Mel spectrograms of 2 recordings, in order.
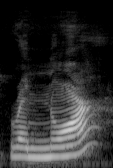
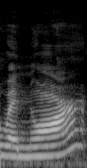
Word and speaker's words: Renoir: So today we'll be looking at the Marco Raffine Fine Art and the Marco Renoir, I believe they pronounce it, Fine Art.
